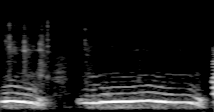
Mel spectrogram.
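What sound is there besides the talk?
dog howling or whining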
